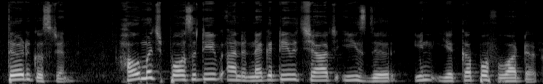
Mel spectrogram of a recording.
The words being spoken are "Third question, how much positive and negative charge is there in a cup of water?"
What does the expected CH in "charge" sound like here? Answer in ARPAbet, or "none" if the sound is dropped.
CH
